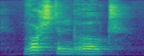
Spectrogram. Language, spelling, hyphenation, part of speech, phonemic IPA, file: Dutch, worstenbrood, wor‧sten‧brood, noun, /ˈʋɔrstə(n)ˌbroːt/, Nl-worstenbrood.ogg
- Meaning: hot dog (sausage in a bread roll)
